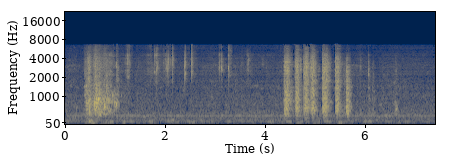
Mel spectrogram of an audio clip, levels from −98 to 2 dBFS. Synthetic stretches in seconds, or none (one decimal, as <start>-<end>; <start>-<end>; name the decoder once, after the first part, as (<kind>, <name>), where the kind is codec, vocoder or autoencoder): 0.7-4.6 (autoencoder, DAC-VAE); 5.2-7.4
